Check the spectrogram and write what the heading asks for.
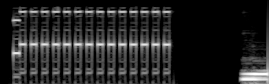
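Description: Electronic telephone ringtone sound effect: a rapid high trill of about ten pulses a second for just over a second, which stops abruptly. A short steady tone starts near the end.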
